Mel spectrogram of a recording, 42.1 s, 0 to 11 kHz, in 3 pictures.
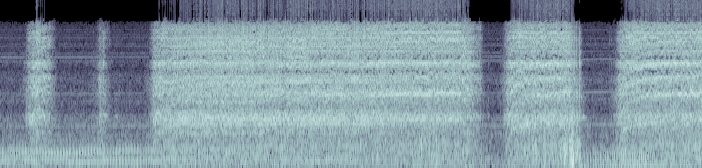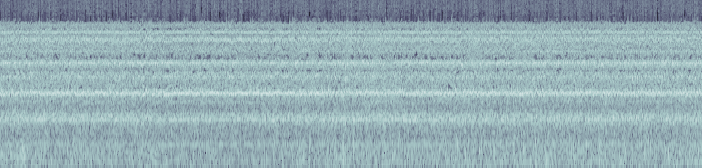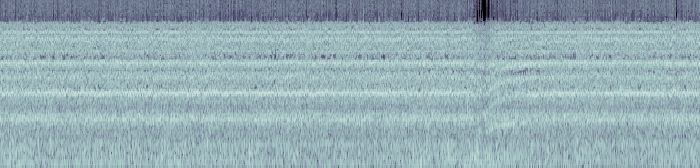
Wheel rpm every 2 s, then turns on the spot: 20, 90, 210, 230, 160, 140, 170, 230, 230, 230, 230, 240, 240, 240, 230, 230, 230, 230, 210, 220, 230.
none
